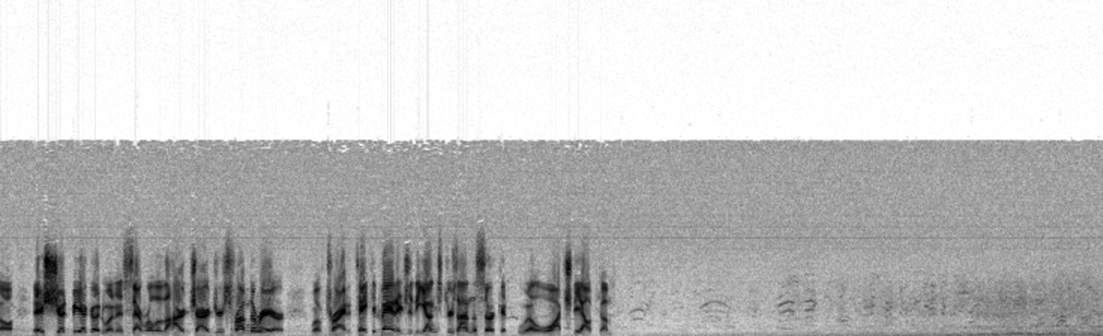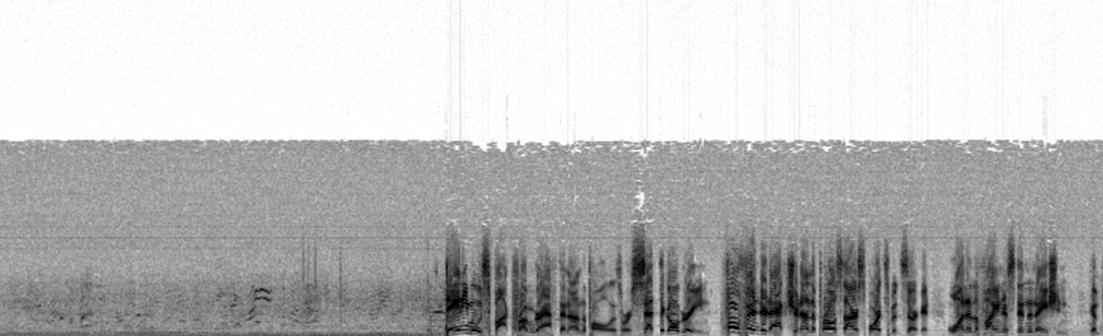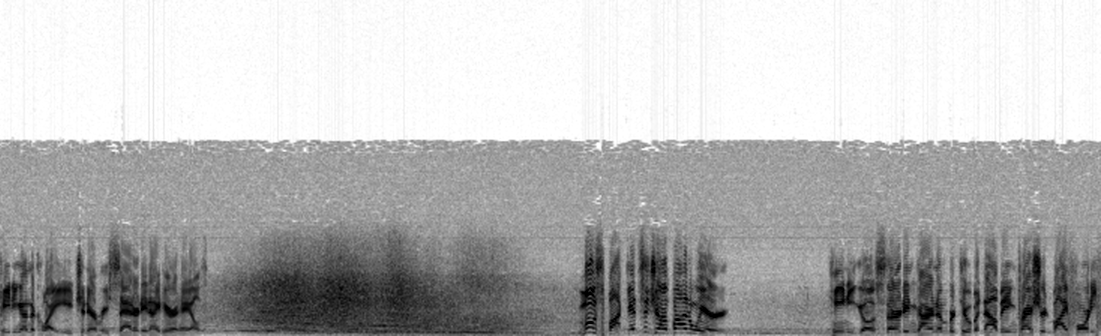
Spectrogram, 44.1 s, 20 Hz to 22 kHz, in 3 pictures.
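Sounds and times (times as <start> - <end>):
race car engines droning: 0.0 - 7.3, 8.9 - 22.6, 26.4 - 44.0
faint voices: 6.6 - 21.0.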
